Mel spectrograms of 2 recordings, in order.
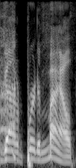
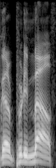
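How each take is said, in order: First: It is said in a Southern US accent. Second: It is said in a New Jersey accent. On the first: The speaker calls it right. "it was definitely definitely a southern accent" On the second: The speaker calls it wrong. "It wasn't a Jersey accent. It was like"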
